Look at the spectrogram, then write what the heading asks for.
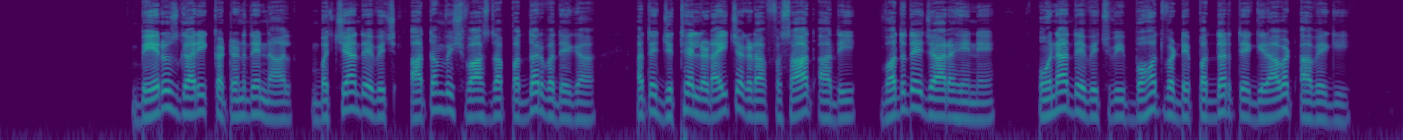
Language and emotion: Punjabi, neutral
